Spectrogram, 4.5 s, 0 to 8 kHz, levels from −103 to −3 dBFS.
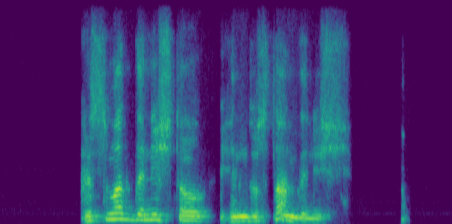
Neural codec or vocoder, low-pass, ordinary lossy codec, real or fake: codec, 16 kHz, 16 kbps, FunCodec, trained on Chinese and English, 50 frames a second; 7.2 kHz; Opus, 16 kbps; fake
